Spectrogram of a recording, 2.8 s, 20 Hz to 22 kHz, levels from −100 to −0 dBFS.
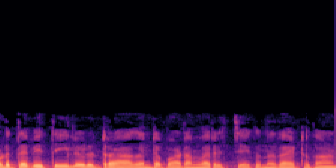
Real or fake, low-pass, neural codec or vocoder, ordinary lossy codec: fake; 7.2 kHz; codec, 16 kHz, 16 kbps, FreqCodec, larger model; MP3, 48 kbps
